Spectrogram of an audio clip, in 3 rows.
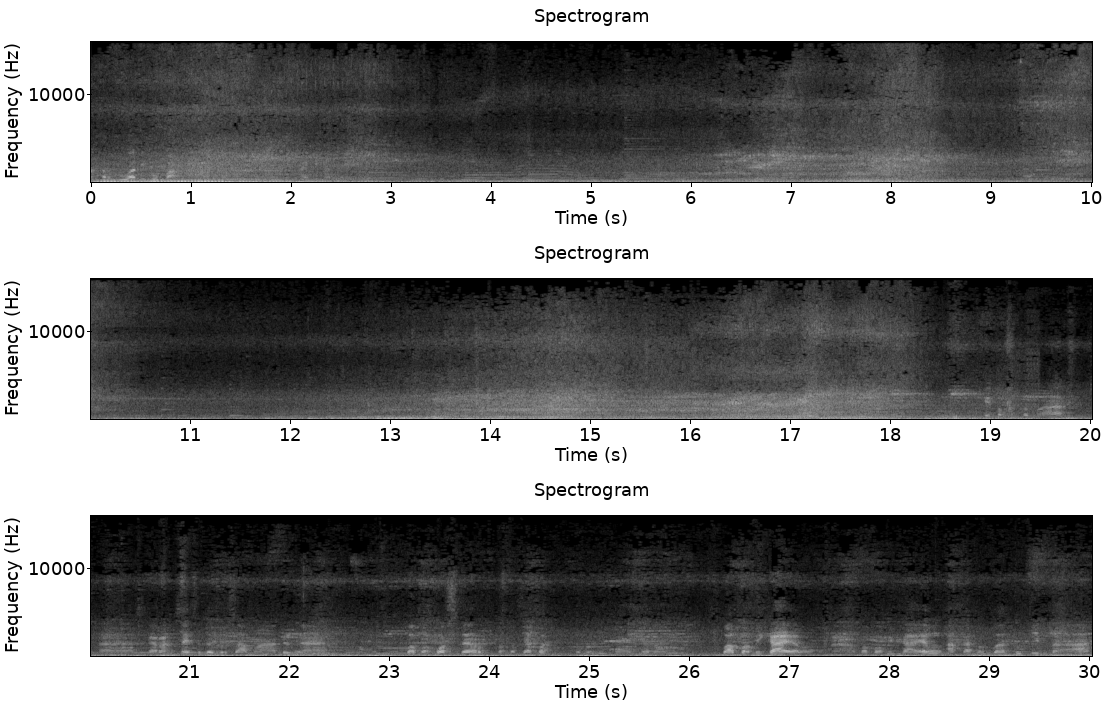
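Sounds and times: vehicles driving past: 0.0 - 30.0.

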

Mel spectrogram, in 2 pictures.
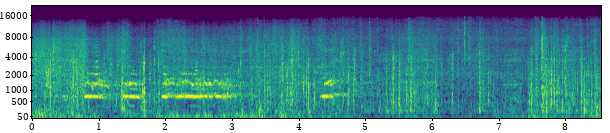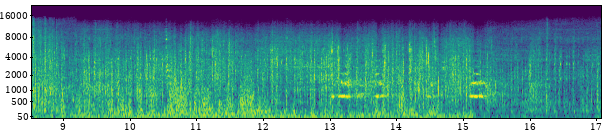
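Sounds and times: wind on microphone: 0.0 - 5.6, 7.5 - 16.2
brakes squealing: 0.0 - 9.6, 10.5 - 17.0
bike rattling: 0.0 - 17.0
tyres crunching over stones: 0.0 - 17.0.

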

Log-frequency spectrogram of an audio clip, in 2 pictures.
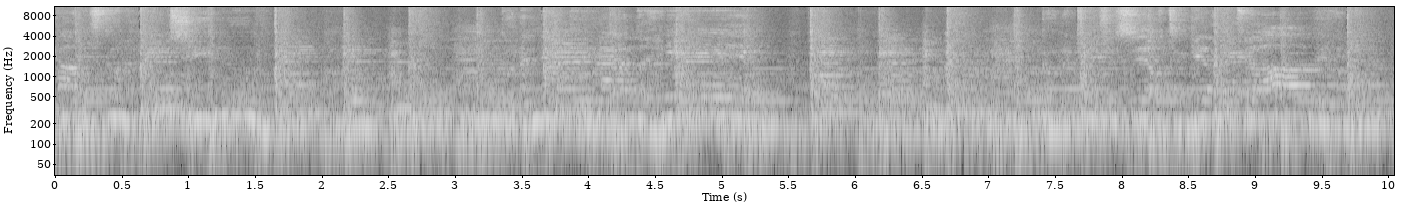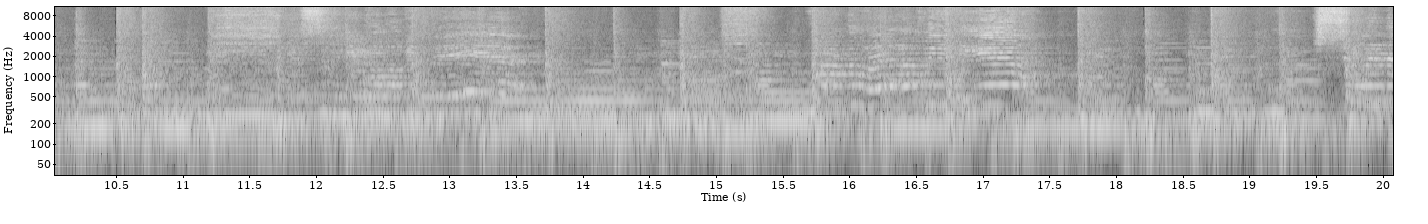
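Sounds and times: electric guitars: 0.0 - 20.0
steady drum beat: 0.0 - 20.0.

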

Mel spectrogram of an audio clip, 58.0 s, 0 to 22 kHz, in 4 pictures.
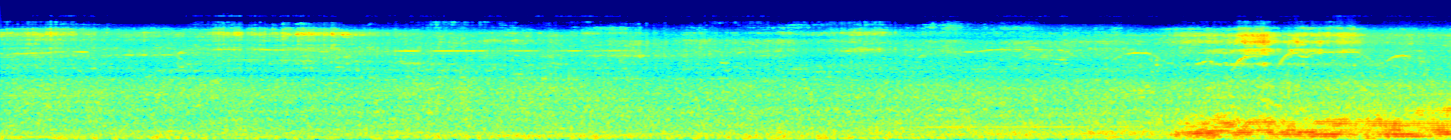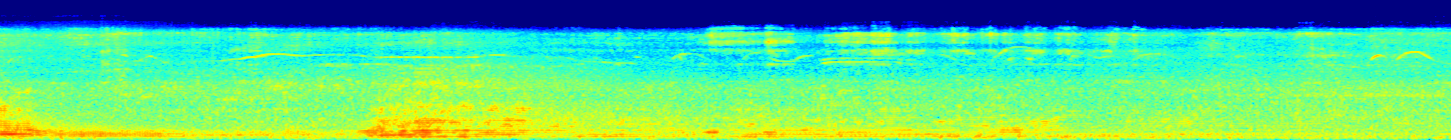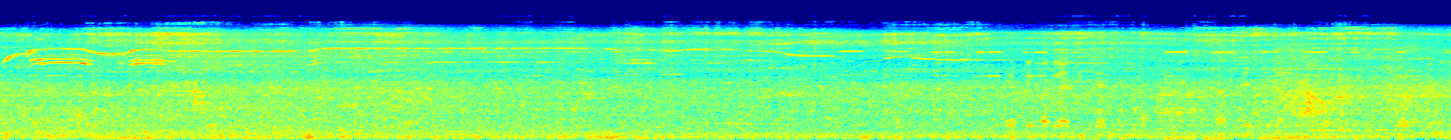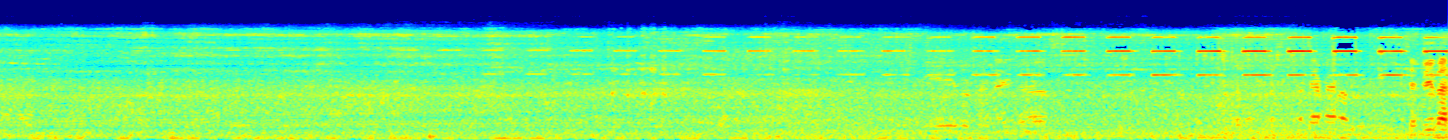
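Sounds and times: model plane motor whine: 0.0 - 58.0
steady background noise: 0.0 - 58.0
repeating beep: 8.4 - 58.0.

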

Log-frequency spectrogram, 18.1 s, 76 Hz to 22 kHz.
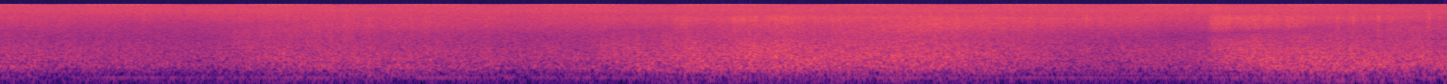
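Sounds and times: steady low hum: 0.0 - 18.0
waves breaking: 2.8 - 18.0.

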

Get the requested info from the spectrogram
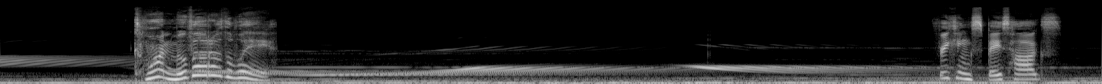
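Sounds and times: low steady hum: 0.0 - 3.4, 7.8 - 11.0
siren-like synth tone rising: 2.8 - 11.0.

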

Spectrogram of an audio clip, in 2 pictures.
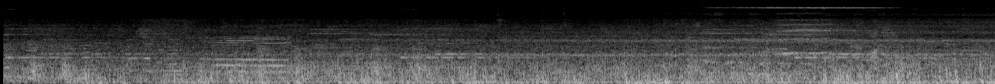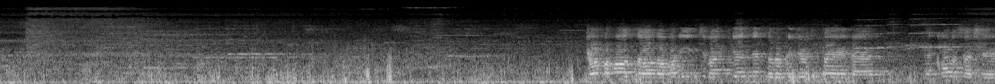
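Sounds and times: wheel squeal: 18.6 - 19.9.

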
